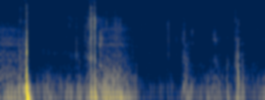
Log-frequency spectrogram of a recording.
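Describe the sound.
Chewing of a lactic-acid-set cheese eaten with its rind, its texture between fresh and hard cheese: a sharp bite at the start, then a few softer, faint crunching chews with quiet gaps between them.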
